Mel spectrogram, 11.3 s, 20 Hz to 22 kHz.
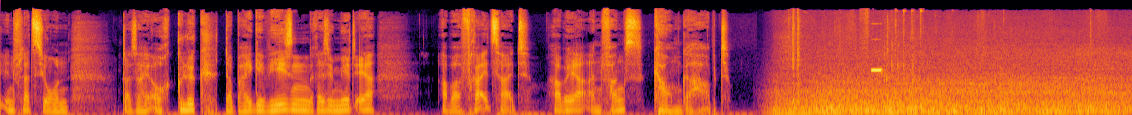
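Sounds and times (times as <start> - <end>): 
speech: 0.1 - 8.2
truck driving on a motorway: 7.6 - 11.3
faint beep: 8.7 - 8.9.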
